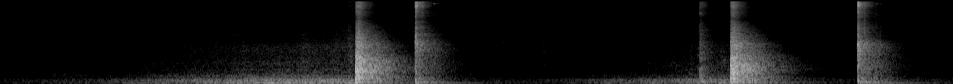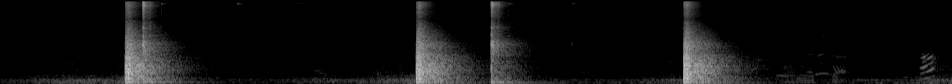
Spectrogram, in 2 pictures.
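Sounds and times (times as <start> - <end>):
rifle shots echoing: 3.6 - 4.4, 7.3 - 7.9, 10.8 - 11.4, 13.7 - 14.8, 16.4 - 17.1.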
